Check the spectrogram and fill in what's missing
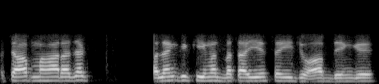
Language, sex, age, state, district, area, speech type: Urdu, male, 18-30, Bihar, Purnia, rural, conversation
